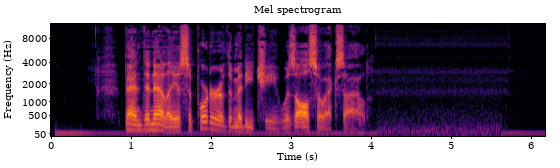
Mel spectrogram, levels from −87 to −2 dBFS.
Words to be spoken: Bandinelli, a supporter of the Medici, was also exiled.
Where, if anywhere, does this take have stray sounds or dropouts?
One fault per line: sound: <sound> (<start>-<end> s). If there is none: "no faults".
no faults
